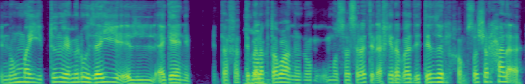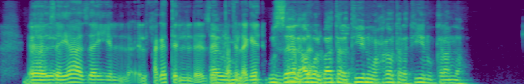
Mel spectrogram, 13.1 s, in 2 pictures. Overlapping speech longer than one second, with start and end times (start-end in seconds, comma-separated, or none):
9.2-10.5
